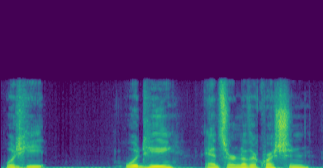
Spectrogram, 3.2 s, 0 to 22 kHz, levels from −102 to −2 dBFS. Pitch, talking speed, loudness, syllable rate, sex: 110 Hz, 95 wpm, -16 LUFS, 5.2 syllables/s, male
